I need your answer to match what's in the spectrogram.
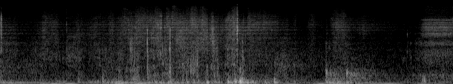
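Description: Horse hooves clip-clop in a steady, uneven patter over a low rumble as a knight rides off on his horse, moderately loud, with no voices present.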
